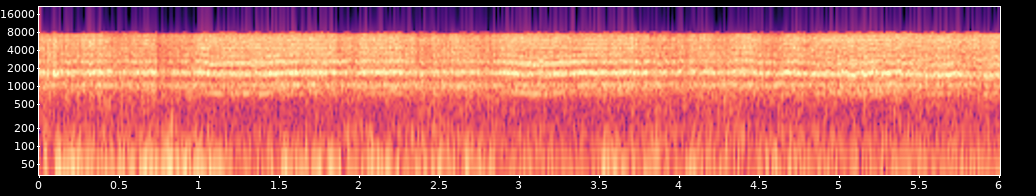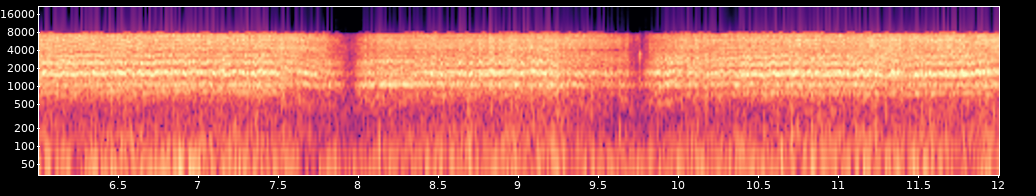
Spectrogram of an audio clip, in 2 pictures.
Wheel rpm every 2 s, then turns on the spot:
230, 230, 220, 170, 120, 160.
none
